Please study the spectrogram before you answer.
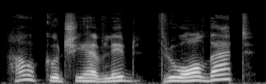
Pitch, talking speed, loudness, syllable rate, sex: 170 Hz, 180 wpm, -16 LUFS, 4.7 syllables/s, male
